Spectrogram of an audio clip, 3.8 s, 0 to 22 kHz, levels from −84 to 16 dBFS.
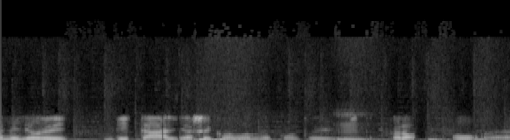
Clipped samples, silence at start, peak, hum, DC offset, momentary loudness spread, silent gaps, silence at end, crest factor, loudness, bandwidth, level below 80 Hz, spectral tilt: under 0.1%; 0 s; -8 dBFS; none; under 0.1%; 14 LU; none; 0 s; 18 dB; -25 LUFS; 18 kHz; -38 dBFS; -7 dB/octave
